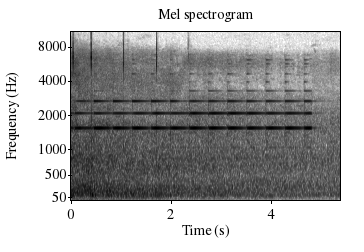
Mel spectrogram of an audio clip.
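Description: Freight car wheels clack rhythmically over rail joints.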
